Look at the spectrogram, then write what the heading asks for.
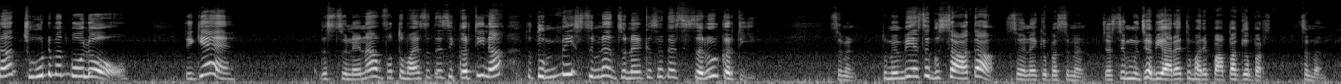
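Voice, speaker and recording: A woman's voice: high voice, a little mellow, slight background noise, natural voice. A woman voicing a stern, angry mother who scolds her daughter, repeating her questions.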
